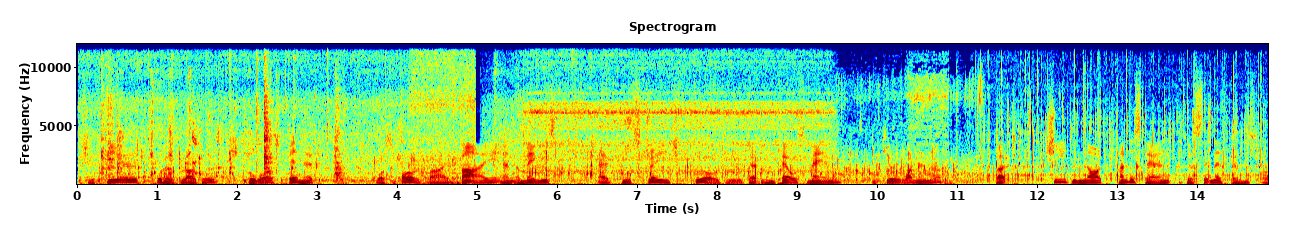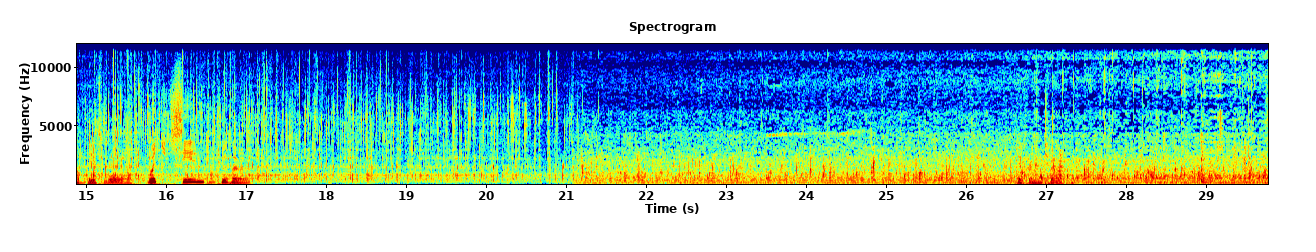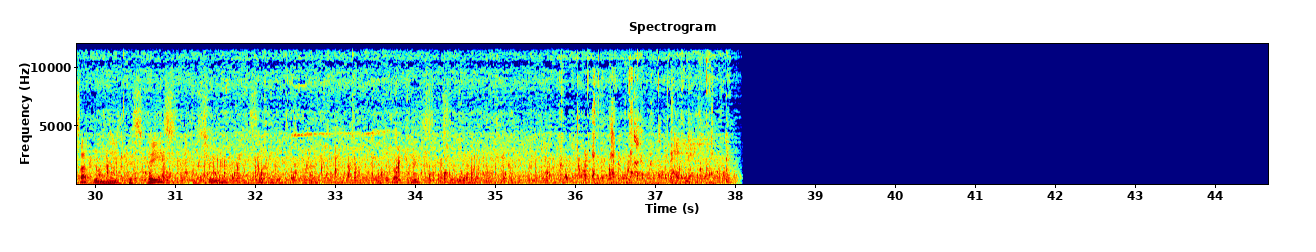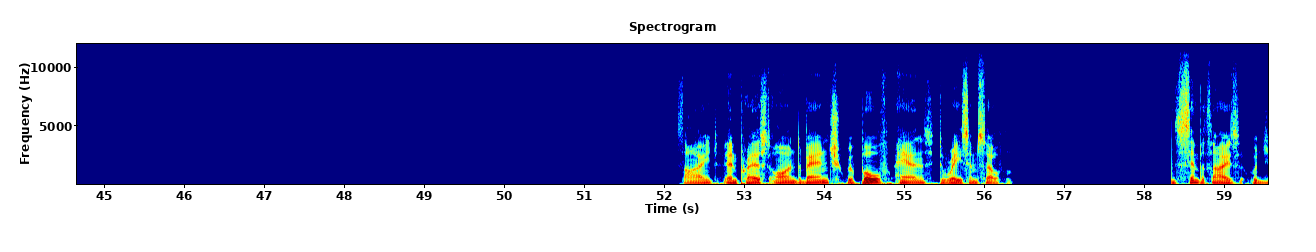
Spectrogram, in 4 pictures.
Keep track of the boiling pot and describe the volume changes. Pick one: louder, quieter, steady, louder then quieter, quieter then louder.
quieter then louder.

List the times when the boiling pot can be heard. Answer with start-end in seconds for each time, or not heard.
0.0-38.1.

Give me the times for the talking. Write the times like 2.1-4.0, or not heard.
0.1-3.1, 3.7-17.1, 26.2-27.4, 29.7-34.9, 52.2-56.3, 58.3-59.5.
